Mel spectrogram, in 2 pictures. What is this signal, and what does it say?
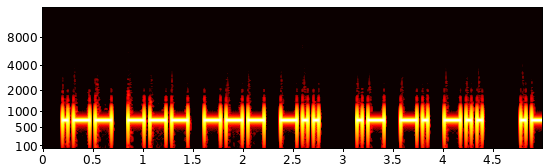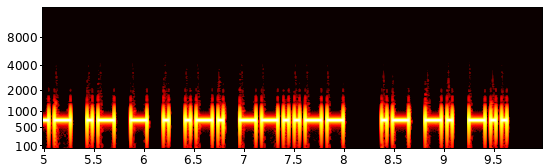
Morse code, heard as a keyed tone, about 22 wpm, 700 Hz. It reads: WOOD AND WATER, AND
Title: Sentences from Top 1000 Words - Review Part 2 - 22wpm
